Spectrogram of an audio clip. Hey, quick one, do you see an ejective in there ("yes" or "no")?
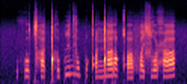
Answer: yes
